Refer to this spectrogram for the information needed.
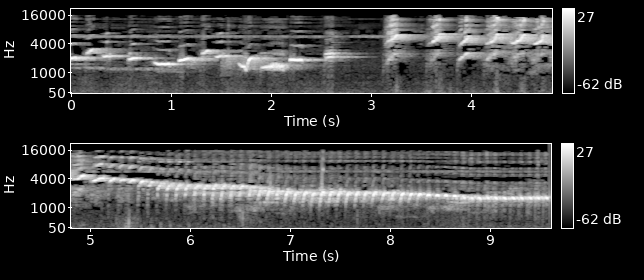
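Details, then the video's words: Shama song used as a lure to provoke a white-rumped shama into singing: varied chirpy whistles, then a series of sharp high notes leading into a long rapid trill that slides steadily downward and levels off. "Pancing Emosi Murai Anda Biar Gacor Dor"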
